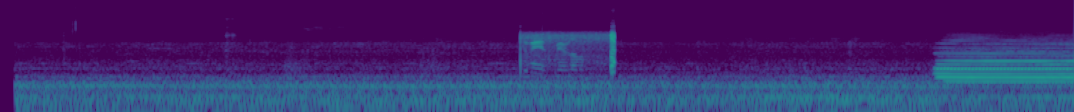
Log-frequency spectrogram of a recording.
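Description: Steady low rumble, then about nine seconds in a Union Pacific diesel locomotive's air horn sounds a loud, steady chord of several notes as the train approaches.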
